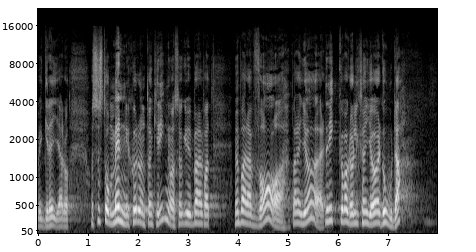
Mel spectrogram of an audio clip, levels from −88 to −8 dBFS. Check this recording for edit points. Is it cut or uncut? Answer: cut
